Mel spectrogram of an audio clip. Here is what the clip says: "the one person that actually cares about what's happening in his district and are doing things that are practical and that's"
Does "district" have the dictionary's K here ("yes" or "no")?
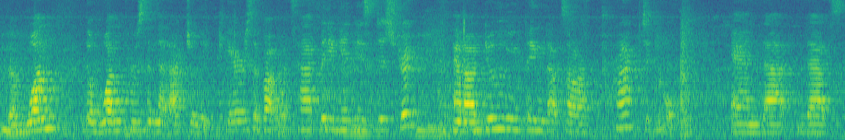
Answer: yes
